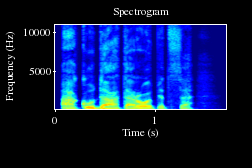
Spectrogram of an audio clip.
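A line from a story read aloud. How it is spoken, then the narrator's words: Angry remark. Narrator (Russian): сердито заметил папаша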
